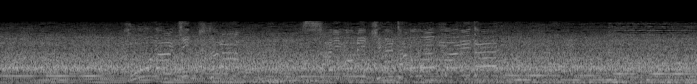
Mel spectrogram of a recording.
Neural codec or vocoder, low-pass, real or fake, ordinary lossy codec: none; none; real; none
